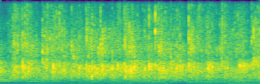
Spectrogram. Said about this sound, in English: Now give the Lord an applause for what he's doing in your life. And give him a little more applause for what he's going to do tomorrow.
